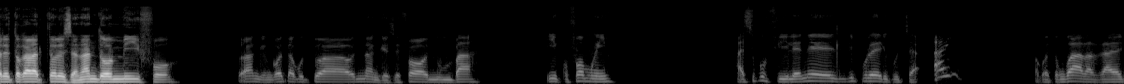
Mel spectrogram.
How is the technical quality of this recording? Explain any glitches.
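One glitch stands out. Section at the wrong speed, 4.58 s to the end: the speech runs 1.12 times fast, likely from a clock mismatch, sounding hurried and about two semitones higher.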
